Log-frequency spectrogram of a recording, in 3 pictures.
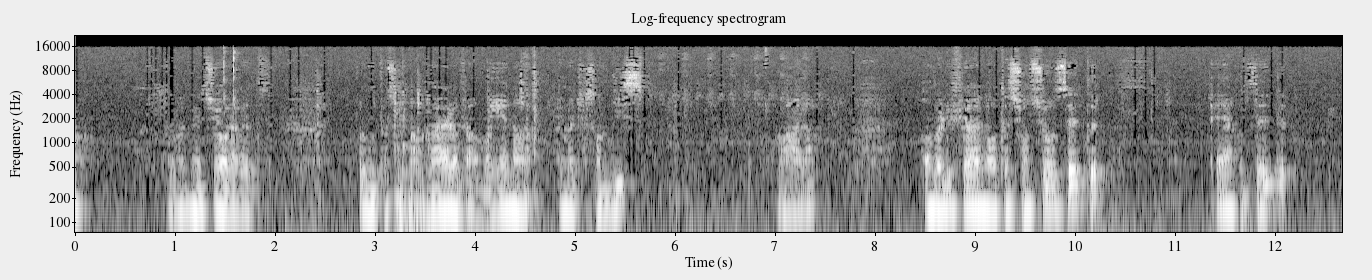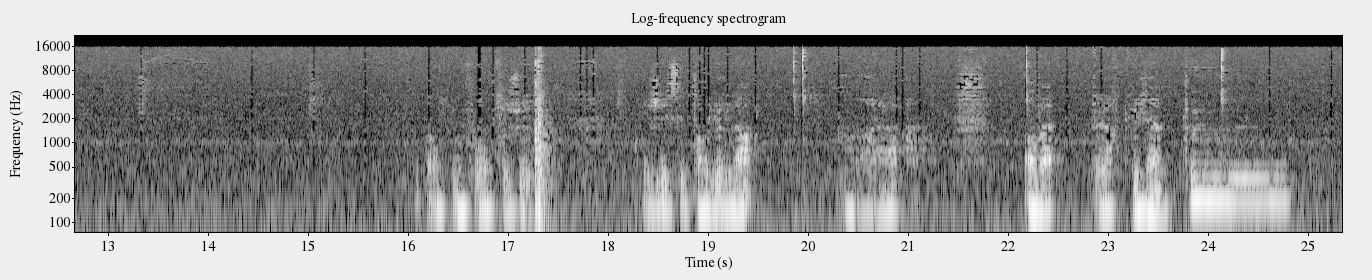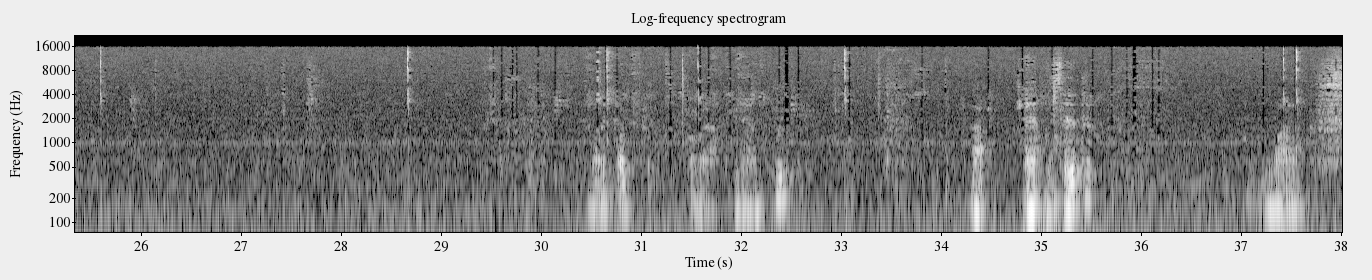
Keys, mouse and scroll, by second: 1.5-3.4 drag, 11.4 r, 20.4 middle click, 22.2-24.0 drag, 25.6-27.5 drag, 30.6-33.4 drag, 34.9 r.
